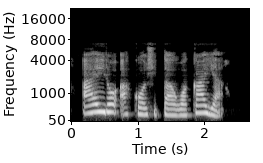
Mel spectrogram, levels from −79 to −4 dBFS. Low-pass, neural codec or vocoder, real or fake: 7.2 kHz; none; real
